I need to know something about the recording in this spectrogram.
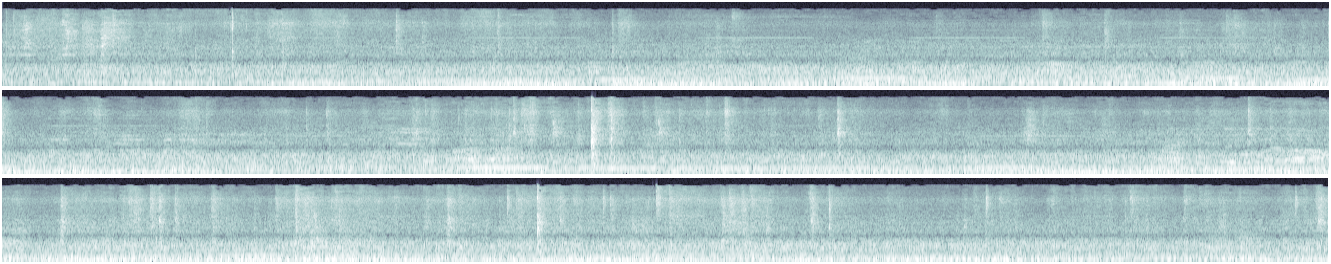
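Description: Traffic rumbles along the street.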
